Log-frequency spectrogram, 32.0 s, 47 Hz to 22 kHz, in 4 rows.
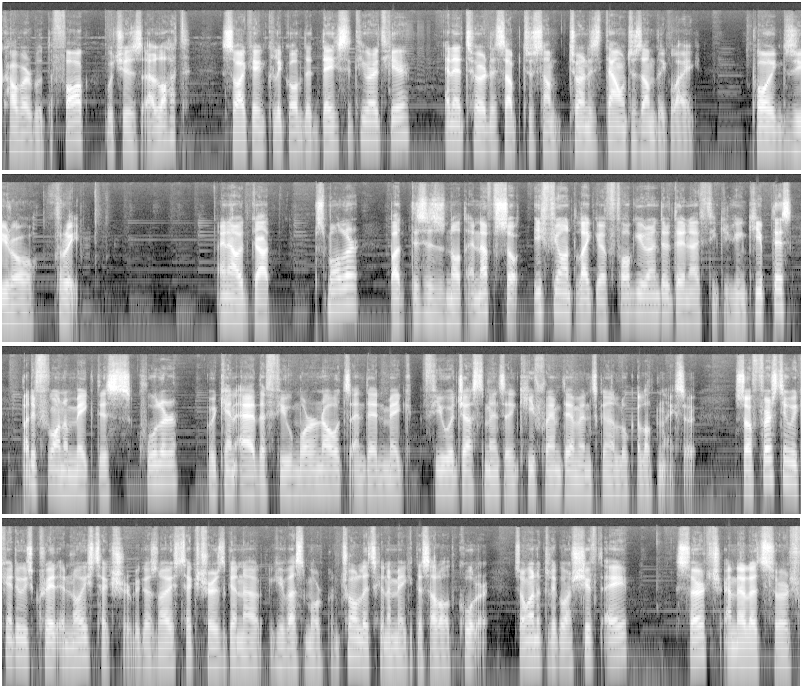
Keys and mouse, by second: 0.8-2.3 drag, 3.9-9.4 drag, 11.5 click, 13.2 space, 14.0 space, 18.3 middle click, 23.8 middle click, 27.7-28.3 middle drag, 29.8 shift+a.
